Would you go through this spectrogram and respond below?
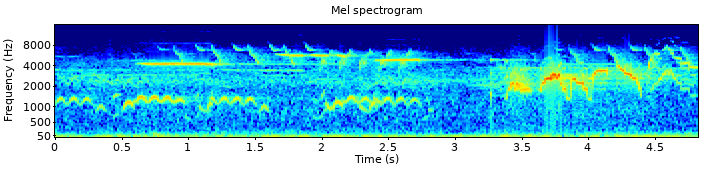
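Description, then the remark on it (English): Swainson's thrushes and white-throated sparrows sing at once in spruce and poplar forest across Alaska and Canada: long, clear whistled sparrow notes held over lower warbling phrases, then rising, fluty, spiraling thrush song swells up near the end. No voices, just a chorus. “Ah, there's the fluty harmonics of the Swainson's thrush. The long, clear whistles of the white-throated sparrow.”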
